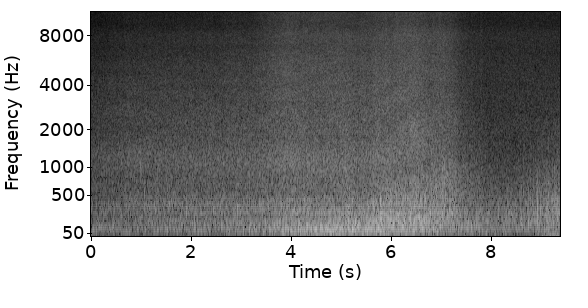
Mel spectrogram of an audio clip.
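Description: Wind buffeting the microphone over open sea, with waves washing. It builds to a loud rushing hiss from about four seconds in, then eases off near seven seconds.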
